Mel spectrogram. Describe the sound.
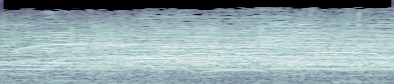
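A crowd of children cheering and shouting together, a continuous, loud, high-pitched mass of voices that stays steady from start to finish.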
